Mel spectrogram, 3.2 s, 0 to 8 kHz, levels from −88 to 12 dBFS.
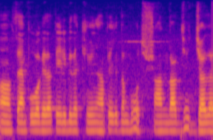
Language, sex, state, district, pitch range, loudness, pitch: Hindi, male, Haryana, Charkhi Dadri, 130-140 Hz, -19 LUFS, 135 Hz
